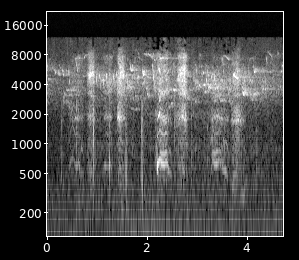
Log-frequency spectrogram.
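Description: Faint birdsong: several birds giving short chirps and brief whistles over a low background hiss.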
